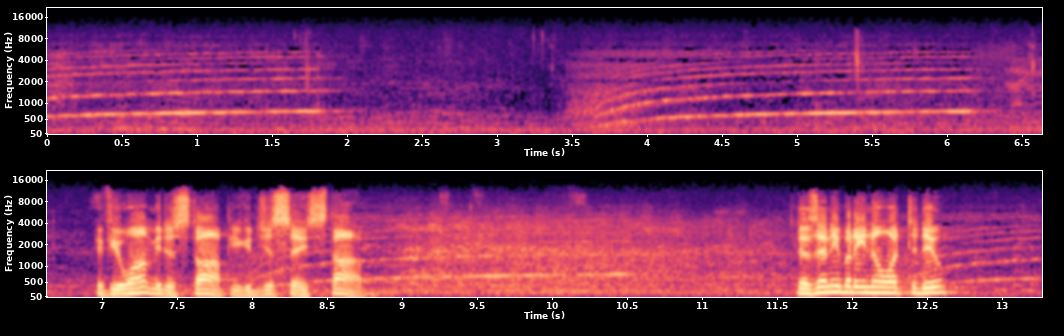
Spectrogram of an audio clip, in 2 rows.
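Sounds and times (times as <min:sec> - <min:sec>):
loud wailing siren: 0:00.0 - 0:01.9, 0:03.5 - 0:06.3, 0:08.0 - 0:10.7, 0:12.1 - 0:13.2
speech: 0:07.0 - 0:08.9, 0:11.6 - 0:12.8
laughter: 0:07.8 - 0:13.2.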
